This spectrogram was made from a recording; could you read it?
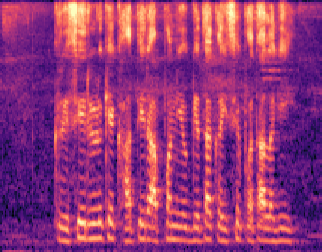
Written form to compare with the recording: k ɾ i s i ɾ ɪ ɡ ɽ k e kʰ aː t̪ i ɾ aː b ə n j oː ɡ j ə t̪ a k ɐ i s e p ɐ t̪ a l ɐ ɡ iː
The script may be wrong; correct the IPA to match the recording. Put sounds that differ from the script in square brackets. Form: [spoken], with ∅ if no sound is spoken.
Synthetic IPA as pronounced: k ɾ [ɪ] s i ɾ ɪ [∅] ɽ k e kʰ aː t̪ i ɾ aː [p] ə n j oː ɡ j ə t̪ a k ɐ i s e p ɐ t̪ a l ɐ ɡ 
